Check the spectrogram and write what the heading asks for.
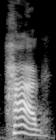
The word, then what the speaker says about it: Hajj: around the circles now Hajj is a pilgrim to Mecca Haag is the Egyptian pronunciation hug in Hebrew means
